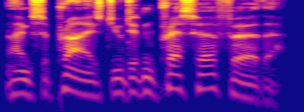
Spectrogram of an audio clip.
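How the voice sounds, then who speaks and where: A direct, wry investigator's right-hand man from an audiobook mystery, acted by a man. He talks colloquially and probes with lively inflection in a very low, husky voice. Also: moderate pace, no room sound, studio quality. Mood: probing. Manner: colloquial, probing. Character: wry, direct male detective's assistant.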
